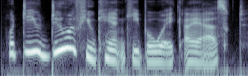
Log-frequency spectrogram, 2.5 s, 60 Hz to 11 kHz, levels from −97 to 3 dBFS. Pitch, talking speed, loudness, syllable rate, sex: 225 Hz, 265 wpm, -15 LUFS, 6.1 syllables/s, female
